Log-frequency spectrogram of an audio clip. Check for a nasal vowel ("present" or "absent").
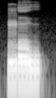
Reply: absent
